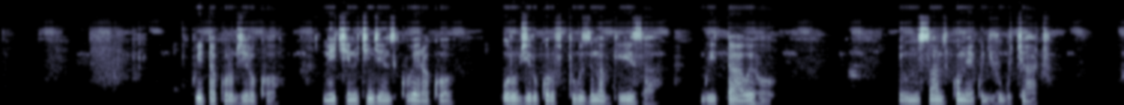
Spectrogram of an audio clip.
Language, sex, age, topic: Kinyarwanda, male, 18-24, health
